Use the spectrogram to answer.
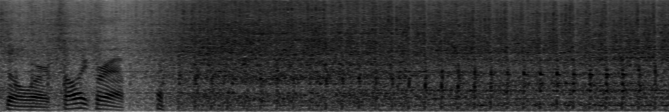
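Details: Engine idling, heard from underneath the car with the accessory belt off: a hard, regular knock around three per second that follows engine speed; definitely a rod knock, worn rod bearing.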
